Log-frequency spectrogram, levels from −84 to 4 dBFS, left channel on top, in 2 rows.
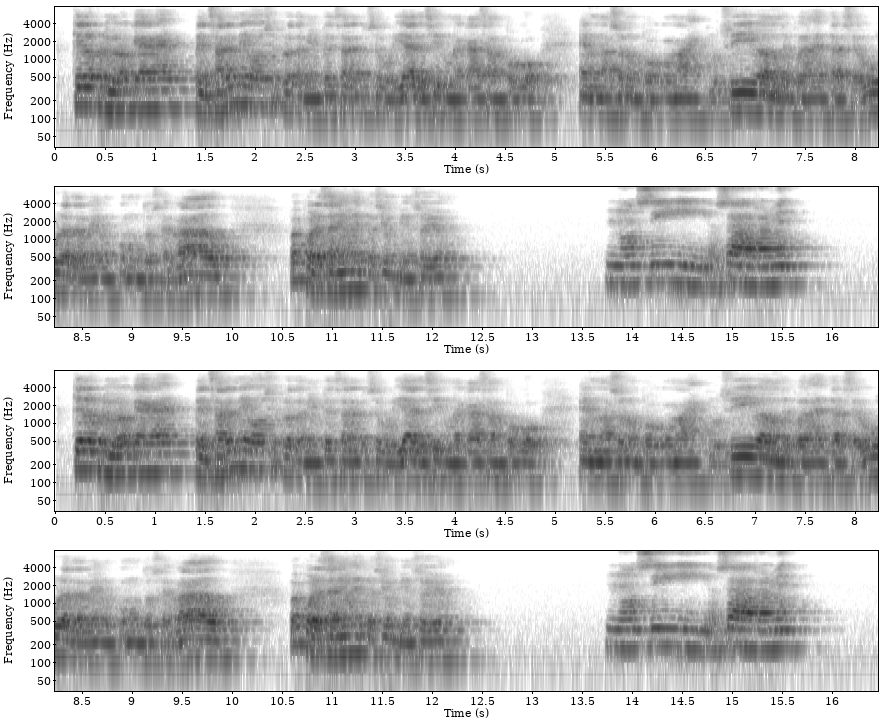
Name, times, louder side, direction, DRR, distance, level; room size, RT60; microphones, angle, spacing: voice 1, 0.2-10.3 10.6-12.1, right 2 dB, 5° right, -9 dB, 1.0 m, -28 dB
voice 2, 13.7-15.5, equal, 25° left, -9 dB, 0.7 m, -27 dB
2.6 x 2.5 x 2.4 m, 0.79 s
head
